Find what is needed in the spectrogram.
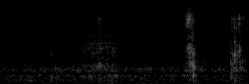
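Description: Tarot cards handled on a cloth-covered table: a soft sliding rub of card on card and cloth through the middle, then one crisp card click near the end.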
